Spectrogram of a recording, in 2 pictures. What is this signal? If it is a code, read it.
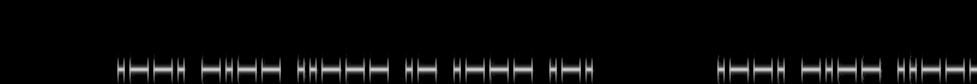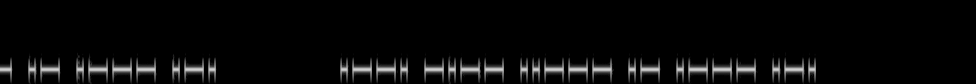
Morse code, heard as a keyed tone, about 20 wpm, 700 Hz. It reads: PY2AJR PY2AJR PY2AJR
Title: DXCC-100 Call Signs - 6 Characters - Repeated 3x - 20wpm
